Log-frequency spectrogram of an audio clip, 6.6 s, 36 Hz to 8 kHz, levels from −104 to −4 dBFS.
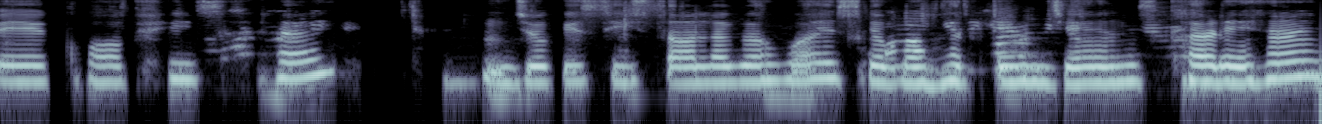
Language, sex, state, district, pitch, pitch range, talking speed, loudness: Magahi, female, Bihar, Gaya, 230 Hz, 225-255 Hz, 155 wpm, -31 LUFS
